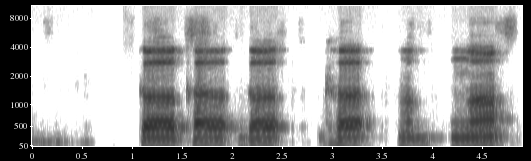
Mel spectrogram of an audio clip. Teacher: जिह्वा के पीछे का भाग, उस कोमल भाग को लग के ये वर्ण उच्चारण किए जाते हैं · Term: कंठ्य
